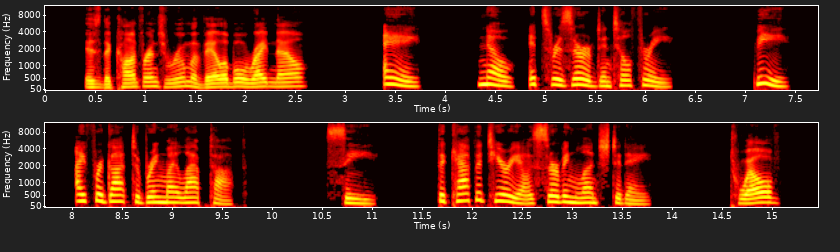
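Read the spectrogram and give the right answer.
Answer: A: No, it's reserved until 3.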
